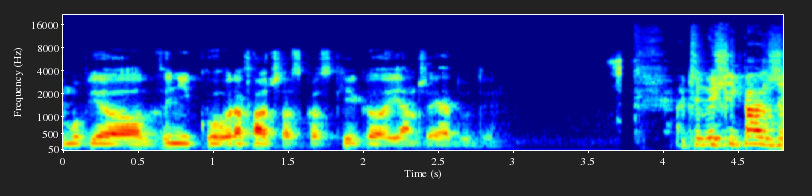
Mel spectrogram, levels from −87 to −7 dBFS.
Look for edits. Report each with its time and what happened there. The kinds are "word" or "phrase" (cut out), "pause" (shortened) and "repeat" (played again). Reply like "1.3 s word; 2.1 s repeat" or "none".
none

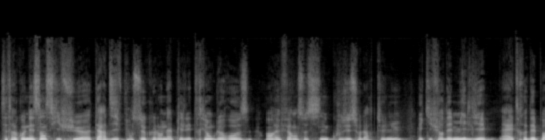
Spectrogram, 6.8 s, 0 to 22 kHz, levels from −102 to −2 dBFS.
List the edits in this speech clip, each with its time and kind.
3.2 s pause; 5.1 s pause

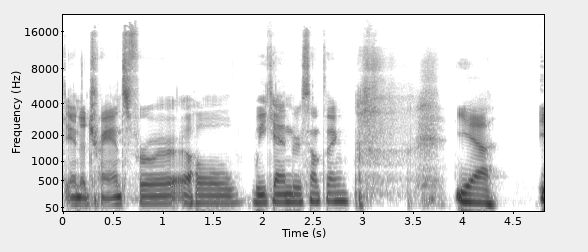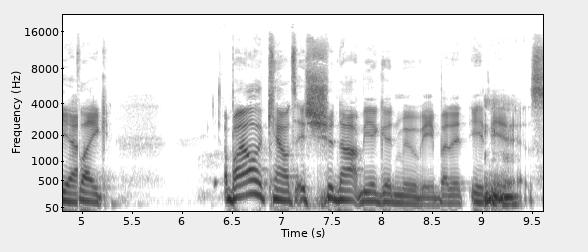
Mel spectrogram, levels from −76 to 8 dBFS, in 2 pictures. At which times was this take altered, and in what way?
4.9 s phrase

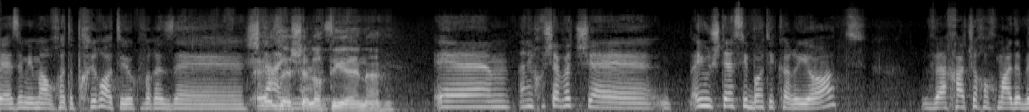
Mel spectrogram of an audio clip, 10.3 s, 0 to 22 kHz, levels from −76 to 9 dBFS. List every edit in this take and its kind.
5.1 s pause; 6.8 s pause

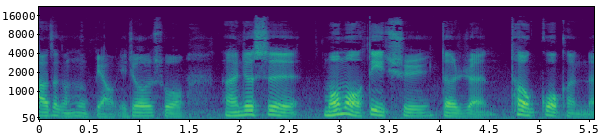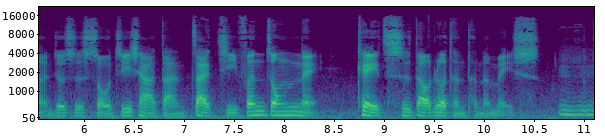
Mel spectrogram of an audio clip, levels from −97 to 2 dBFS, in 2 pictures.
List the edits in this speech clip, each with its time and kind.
4.0 s pause

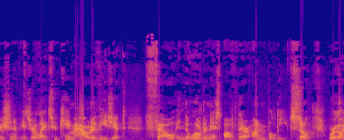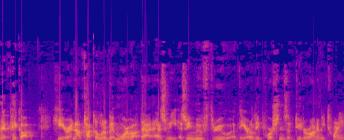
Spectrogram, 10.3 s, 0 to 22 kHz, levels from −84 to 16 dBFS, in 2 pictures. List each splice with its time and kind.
3.3 s word; 6.2 s word

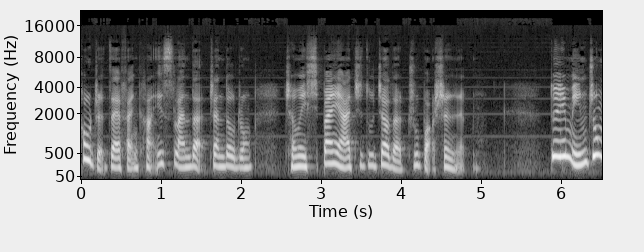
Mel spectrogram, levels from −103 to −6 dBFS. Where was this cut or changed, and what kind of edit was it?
none

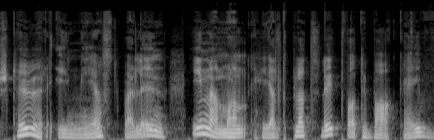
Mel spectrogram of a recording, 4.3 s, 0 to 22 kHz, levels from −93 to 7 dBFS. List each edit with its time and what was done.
1.8 s pause

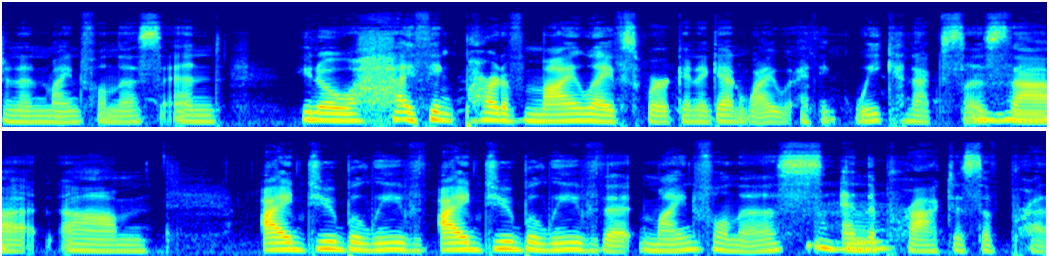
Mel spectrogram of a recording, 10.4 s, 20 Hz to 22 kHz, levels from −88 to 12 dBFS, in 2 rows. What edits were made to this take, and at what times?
1.2 s pause; 4.8 s word; 7.3 s repeat

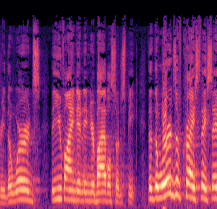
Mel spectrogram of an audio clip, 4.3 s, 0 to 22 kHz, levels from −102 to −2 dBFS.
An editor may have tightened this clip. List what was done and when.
1.2 s word; 1.7 s word

